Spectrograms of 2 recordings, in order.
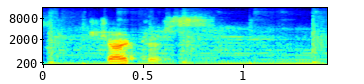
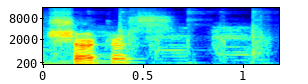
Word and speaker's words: Chartres: Chartres. You pronounce it like that? Chartres?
